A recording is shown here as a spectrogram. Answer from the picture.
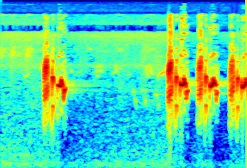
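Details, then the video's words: Sooty-headed bulbul calling to its companions: a short bubbly three-note phrase, then after a pause three more quick chattering phrases in a row, clear and close with faint low background hum. "Suara Burung Kutilang Gacor Memanggil Kawan"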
